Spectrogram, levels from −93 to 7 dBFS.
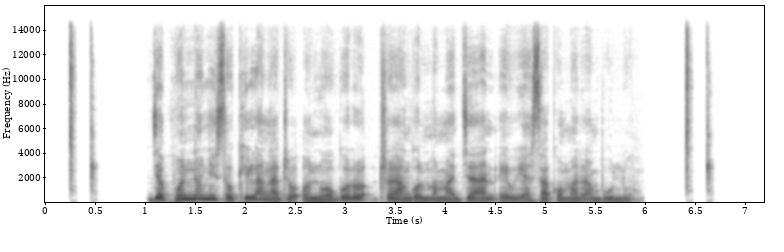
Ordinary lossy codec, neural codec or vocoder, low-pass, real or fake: none; codec, 44.1 kHz, 7.8 kbps, Pupu-Codec; 14.4 kHz; fake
